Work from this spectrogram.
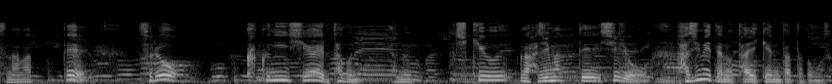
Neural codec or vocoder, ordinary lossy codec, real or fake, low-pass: none; none; real; 7.2 kHz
